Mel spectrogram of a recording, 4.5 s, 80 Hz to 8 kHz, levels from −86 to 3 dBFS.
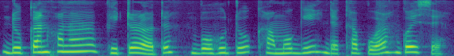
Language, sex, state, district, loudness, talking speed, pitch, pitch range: Assamese, female, Assam, Sonitpur, -16 LUFS, 90 wpm, 260 Hz, 235-285 Hz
